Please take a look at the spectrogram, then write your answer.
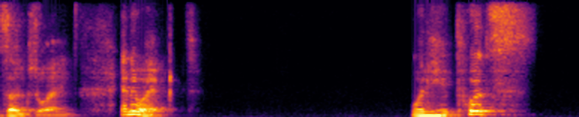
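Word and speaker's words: Zugzwang: Doug Wang think Z it shouldn't be Zug Wang that doesn't sound right I don't think it's Zug Wang it's spelled Zug wayang SW moving chest I guess it's got to be yeah I guess it's Z waying anyway when he puts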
